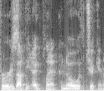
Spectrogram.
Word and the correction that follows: quinoa: Quinoa quinoa.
